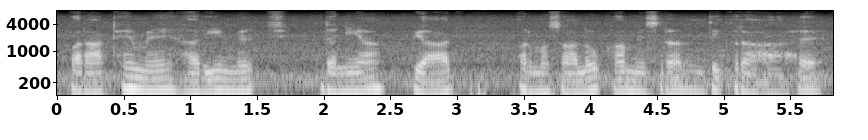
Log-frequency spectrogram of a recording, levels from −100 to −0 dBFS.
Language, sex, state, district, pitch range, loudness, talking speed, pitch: Hindi, male, Uttar Pradesh, Lalitpur, 110-125 Hz, -19 LUFS, 125 wpm, 115 Hz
